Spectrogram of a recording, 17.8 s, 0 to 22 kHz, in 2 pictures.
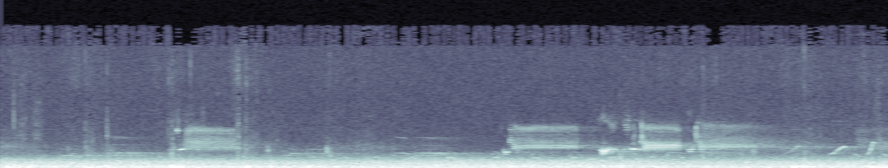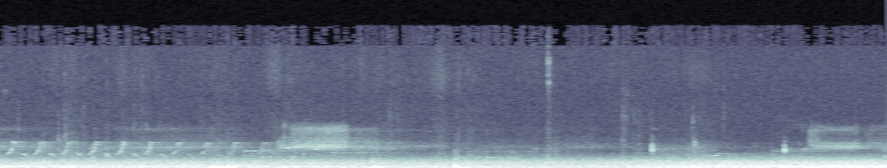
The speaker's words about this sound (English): This is only a handful of red-winged blackbirds. If we were here at sunrise or sunset, it would be 100 times as more here, probably. They're a very, very common bird, though.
